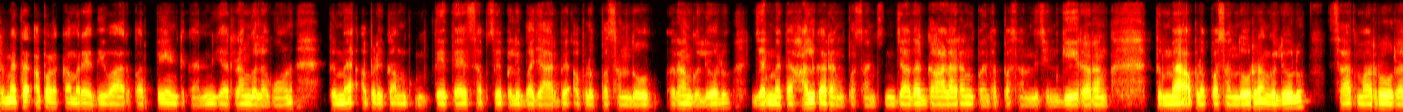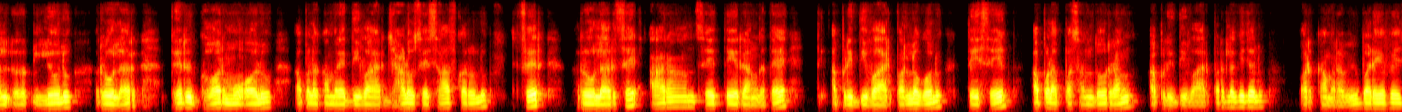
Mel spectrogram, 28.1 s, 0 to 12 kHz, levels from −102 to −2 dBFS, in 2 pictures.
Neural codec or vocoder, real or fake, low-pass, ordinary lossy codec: none; real; 10.8 kHz; Opus, 32 kbps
